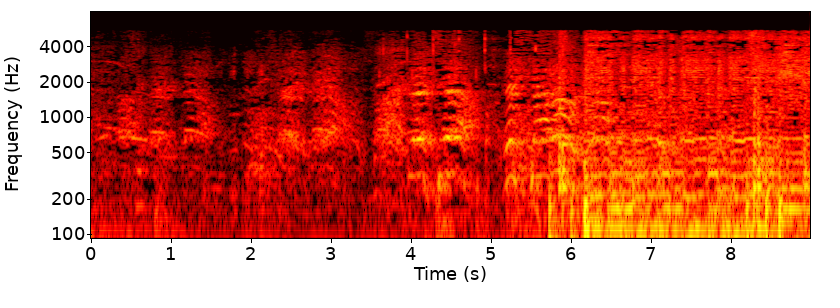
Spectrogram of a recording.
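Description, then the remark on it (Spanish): On a live concert recording, the crowd shouts together in Basque in a loud, rough chant, the voices building and growing denser and louder toward the end over a thick wash of noise. “grabado en directo, con un bonito grito que haríamos nosotros propios si no fuera en euskera.”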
